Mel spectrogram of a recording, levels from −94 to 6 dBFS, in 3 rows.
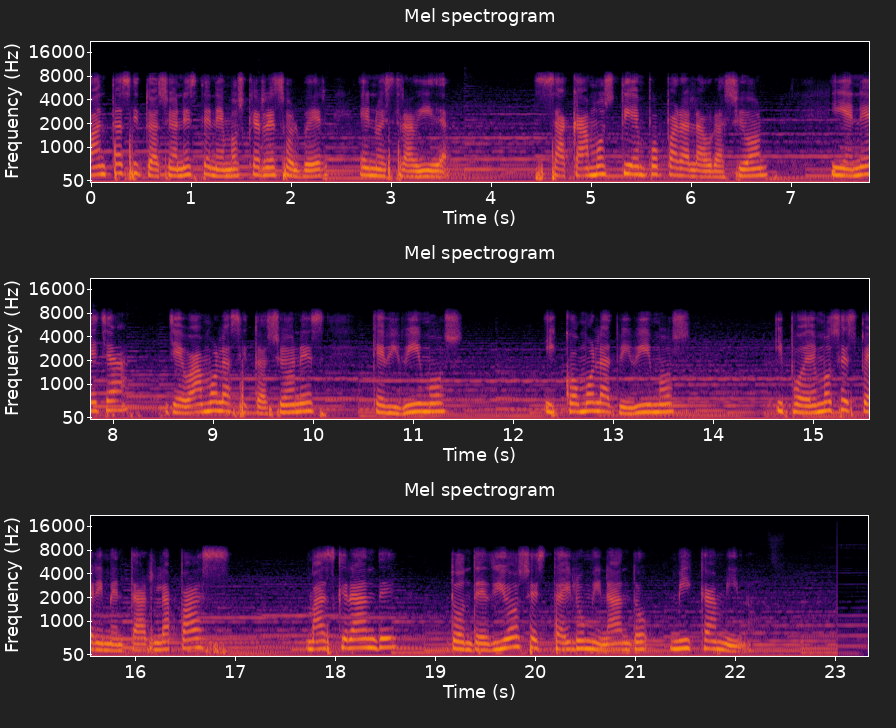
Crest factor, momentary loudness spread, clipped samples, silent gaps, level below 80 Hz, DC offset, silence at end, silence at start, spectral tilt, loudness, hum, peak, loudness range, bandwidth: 14 dB; 16 LU; under 0.1%; none; -56 dBFS; 0.6%; 0 s; 0 s; -6.5 dB/octave; -26 LUFS; none; -12 dBFS; 2 LU; 8.8 kHz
